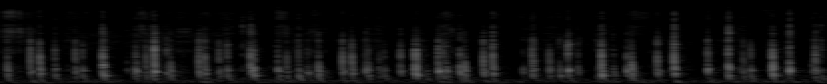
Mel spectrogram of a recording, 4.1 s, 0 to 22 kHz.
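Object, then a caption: Plastic and silicone scalp massager. A plastic and silicone scalp massager is held in both hands while fingertips and nails tap and flick its silicone bristles. The result is a quick, uneven run of soft, dry clicks and taps with no ring, centered in the low mids around 340 Hz.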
